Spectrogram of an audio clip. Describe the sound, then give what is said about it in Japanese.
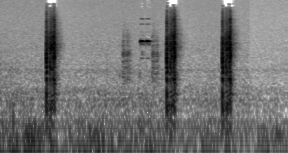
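Three crisp shutter clicks from a newly bought, very light mirrorless camera held in one hand, isolated and spaced roughly half a second to a second apart, with a faint electronic beep and whir between the first and second. “まずですねとっても軽いもう今片手でねマイク持って片手でカメラ持ってますけどめっちゃ軽いですね思った以上に軽いこれはこういう音なんですけどね”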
